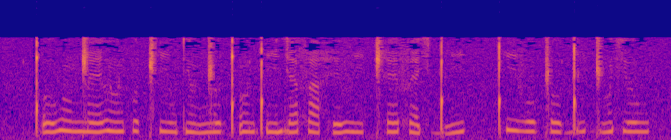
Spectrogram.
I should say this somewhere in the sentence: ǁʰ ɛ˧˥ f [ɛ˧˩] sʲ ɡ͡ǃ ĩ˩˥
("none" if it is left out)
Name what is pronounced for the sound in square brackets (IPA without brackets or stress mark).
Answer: ɛ˨˩˦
